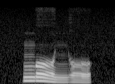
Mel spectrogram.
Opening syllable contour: falling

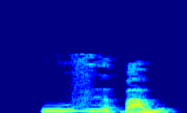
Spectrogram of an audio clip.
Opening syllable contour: rising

